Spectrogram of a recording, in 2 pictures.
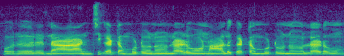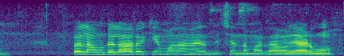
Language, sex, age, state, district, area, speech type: Tamil, female, 60+, Tamil Nadu, Tiruvarur, rural, spontaneous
